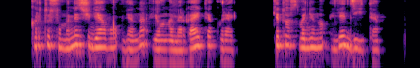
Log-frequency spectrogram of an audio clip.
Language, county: Lithuanian, Šiauliai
